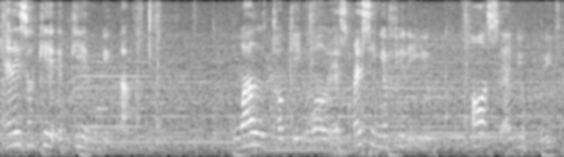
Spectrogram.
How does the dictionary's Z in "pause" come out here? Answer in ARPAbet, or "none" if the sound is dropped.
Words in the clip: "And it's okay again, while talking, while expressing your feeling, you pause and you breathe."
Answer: S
